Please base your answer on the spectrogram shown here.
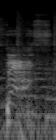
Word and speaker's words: bass: are talking about music that word is pronounced Bas bass is the fish and though it can make music it is not a musical instrument hello Olivier something you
